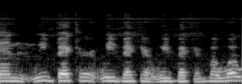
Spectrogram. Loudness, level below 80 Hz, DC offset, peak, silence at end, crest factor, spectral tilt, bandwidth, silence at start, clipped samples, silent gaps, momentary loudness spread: -20 LUFS; -56 dBFS; under 0.1%; -4 dBFS; 0 s; 16 dB; -8 dB/octave; 10.5 kHz; 0 s; under 0.1%; none; 5 LU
